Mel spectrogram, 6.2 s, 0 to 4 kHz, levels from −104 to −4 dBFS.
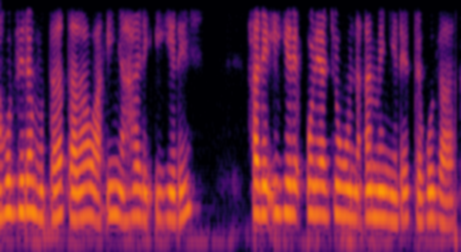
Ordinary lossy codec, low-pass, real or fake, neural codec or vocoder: none; 3.6 kHz; fake; codec, 16 kHz, 6 kbps, DAC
